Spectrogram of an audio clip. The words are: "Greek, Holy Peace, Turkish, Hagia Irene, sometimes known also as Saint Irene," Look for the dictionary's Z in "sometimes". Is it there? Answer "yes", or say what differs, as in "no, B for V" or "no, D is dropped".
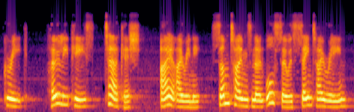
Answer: yes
